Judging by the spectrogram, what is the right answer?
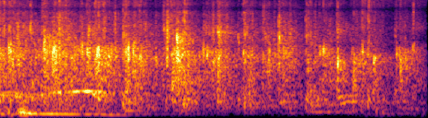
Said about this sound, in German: Auch für Sie nochmal einen richtigen Applaus.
